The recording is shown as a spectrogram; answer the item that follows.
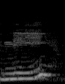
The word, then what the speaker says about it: knee: our k words so words like knee and not and knit the k is actually silent and you'll learn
